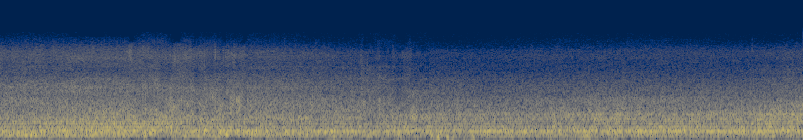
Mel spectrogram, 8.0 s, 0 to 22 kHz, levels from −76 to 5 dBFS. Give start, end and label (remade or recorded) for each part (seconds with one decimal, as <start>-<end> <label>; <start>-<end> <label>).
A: 0.0-1.3 recorded; 1.3-2.5 remade; 2.5-3.6 recorded; 3.6-4.3 remade; 4.3-8.0 recorded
